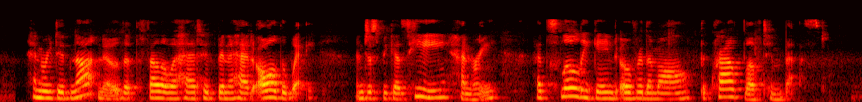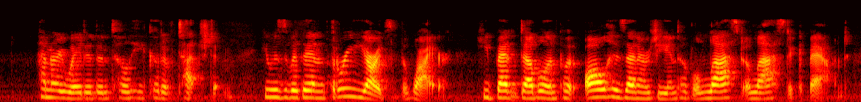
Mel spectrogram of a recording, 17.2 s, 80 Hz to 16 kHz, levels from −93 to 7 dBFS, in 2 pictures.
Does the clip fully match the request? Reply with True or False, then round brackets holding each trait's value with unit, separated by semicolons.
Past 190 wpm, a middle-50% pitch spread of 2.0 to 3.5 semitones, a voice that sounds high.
True (205 wpm; 2.7 semitones; 230 Hz)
